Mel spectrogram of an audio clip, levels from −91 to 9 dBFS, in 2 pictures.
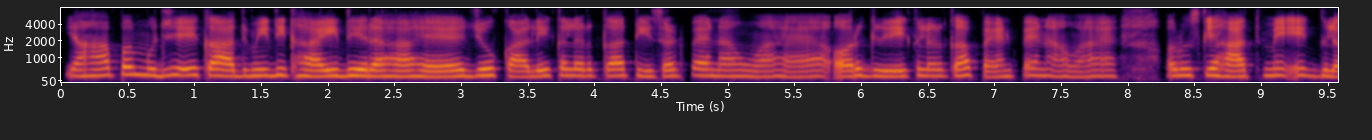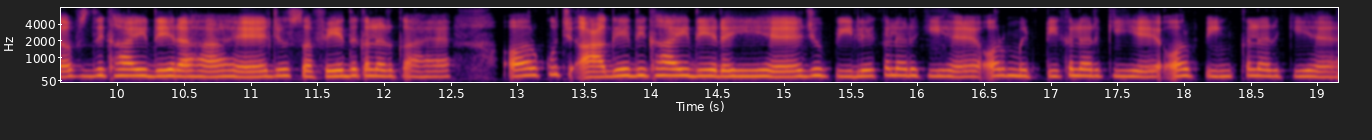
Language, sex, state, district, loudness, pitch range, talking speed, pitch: Hindi, female, Bihar, West Champaran, -18 LUFS, 230-260 Hz, 195 wpm, 245 Hz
